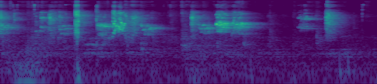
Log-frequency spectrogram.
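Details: Budgerigar pair in love giving bursts of raspy squeaking and sharp chirps, uneven in rhythm, with short quieter gaps between the louder phrases.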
